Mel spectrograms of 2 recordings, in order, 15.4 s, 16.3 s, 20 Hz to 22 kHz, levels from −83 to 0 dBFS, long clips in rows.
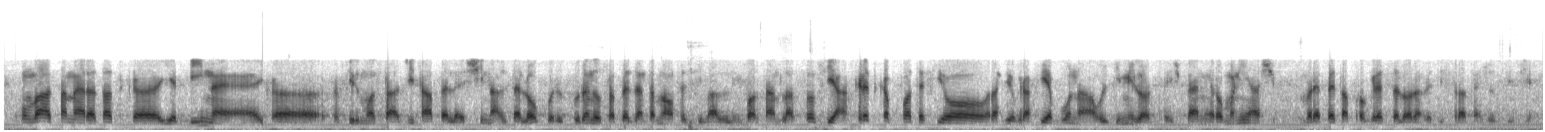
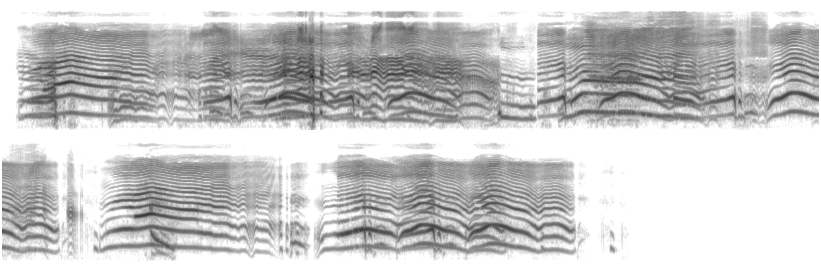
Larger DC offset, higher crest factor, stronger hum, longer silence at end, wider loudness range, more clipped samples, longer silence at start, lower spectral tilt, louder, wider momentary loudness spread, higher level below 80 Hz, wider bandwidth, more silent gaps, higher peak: neither; about the same, 20 dB vs 22 dB; neither; second, 0 s vs 2.05 s; second, 2 LU vs 6 LU; neither; second, 0 s vs 0.15 s; first, -6.5 dB/octave vs 3.5 dB/octave; about the same, -21 LUFS vs -20 LUFS; second, 7 LU vs 17 LU; first, -46 dBFS vs -84 dBFS; second, 3.7 kHz vs 16 kHz; neither; about the same, 0 dBFS vs -2 dBFS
